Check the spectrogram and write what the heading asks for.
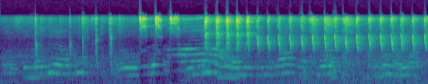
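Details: Greater green leafbird song used to rouse pet birds into singing: scattered high chips build into a fast string of sharp, high notes about four per second, over soft low whistled tones.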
